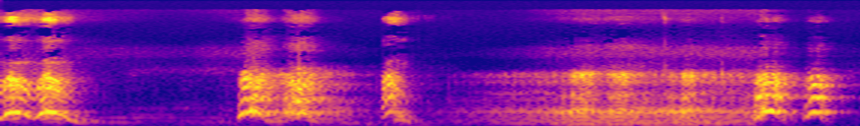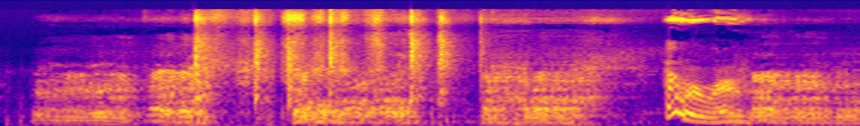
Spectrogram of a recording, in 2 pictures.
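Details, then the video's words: Irish Wolfhound wanting to play without getting up, with sharp single barks, a low rolling growl-grumble, then a rapid cluster of rough, noisy barks and a closing wavering moan. "Discussion with an Irish Wolfhound"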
